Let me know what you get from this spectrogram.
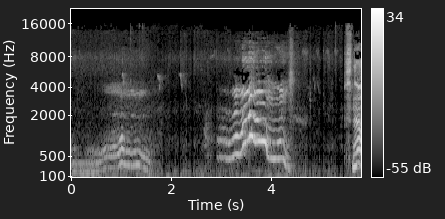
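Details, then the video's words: Angry Lhasa Apso dog indoors in an apartment building, reacting to a black lab living there, giving drawn-out whining yowls that rise and fall in pitch, two long strained cries separated by a pause, then a sharp yelp at the end. "Angry Lhasa Apso Dog"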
